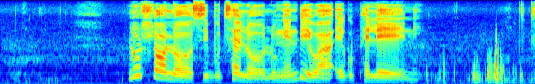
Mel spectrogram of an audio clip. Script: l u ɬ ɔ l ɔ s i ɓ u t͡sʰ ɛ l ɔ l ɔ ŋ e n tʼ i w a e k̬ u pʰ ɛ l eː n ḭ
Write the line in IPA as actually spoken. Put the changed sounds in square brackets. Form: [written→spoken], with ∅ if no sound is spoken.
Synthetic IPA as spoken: l u ɬ ɔ l ɔ s i ɓ u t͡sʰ ɛ l ɔ l [ɔ→u] ŋ e n tʼ i w a e k̬ u pʰ ɛ l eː n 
